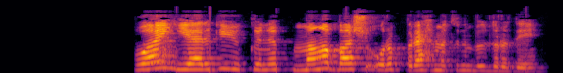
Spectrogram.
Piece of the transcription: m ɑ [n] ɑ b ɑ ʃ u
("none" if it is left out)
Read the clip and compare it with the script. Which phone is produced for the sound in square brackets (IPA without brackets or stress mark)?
ŋ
